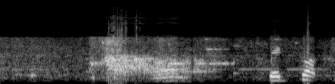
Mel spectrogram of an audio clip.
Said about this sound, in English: Big truck next to me just dumped a bunch of crap, and that's what you just heard behind me.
